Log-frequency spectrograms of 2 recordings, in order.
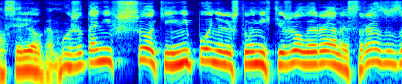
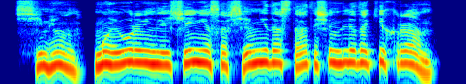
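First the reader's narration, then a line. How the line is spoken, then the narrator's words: Frightened. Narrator (Russian): испуганно сказала Ютян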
